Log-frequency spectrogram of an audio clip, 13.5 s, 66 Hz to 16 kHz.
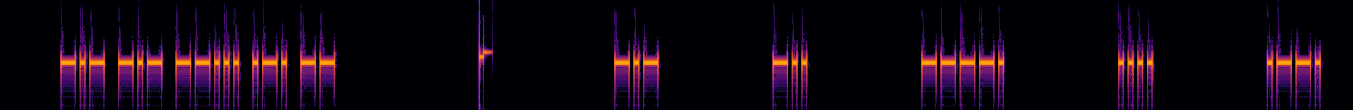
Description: Morse code, heard as a keyed tone, about 25 wpm, spaced as for 11 wpm, 700 Hz. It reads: KK7RM KD9HP
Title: USA Call Signs - 8x Character Spacing - 25wpm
